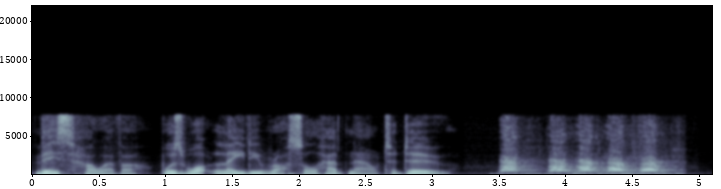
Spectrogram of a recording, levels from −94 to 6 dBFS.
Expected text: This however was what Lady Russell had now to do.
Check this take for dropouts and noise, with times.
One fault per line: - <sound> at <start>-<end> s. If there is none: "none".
- bark at 3.4-4.9 s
